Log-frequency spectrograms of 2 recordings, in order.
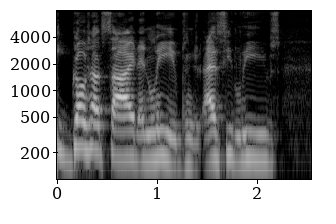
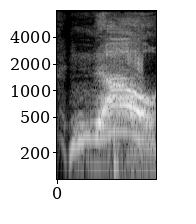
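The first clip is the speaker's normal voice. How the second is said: loud, high, hammed-up protest; outraged shout; 9 semitones higher, 15 dB louder than usual. Viewer yelling back at the film, outraged shout. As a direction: bellow it in mock outrage. Ranting at the film's joke.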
